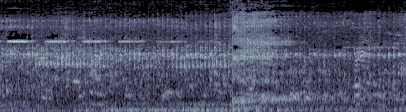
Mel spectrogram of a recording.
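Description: Two-wheeler engines idling, with street traffic rumbling and people talking over them; the sound changes abruptly about halfway through.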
